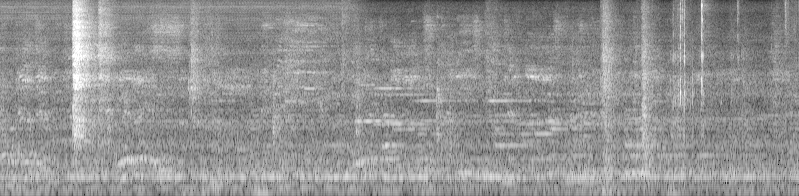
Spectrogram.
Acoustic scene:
cafe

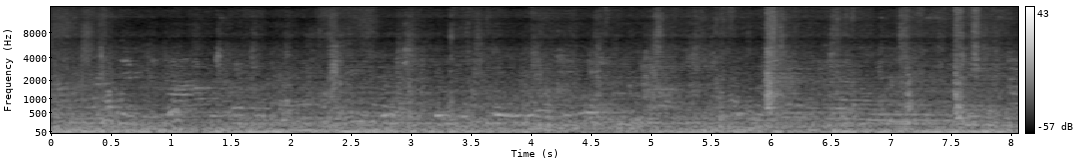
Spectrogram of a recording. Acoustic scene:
residential area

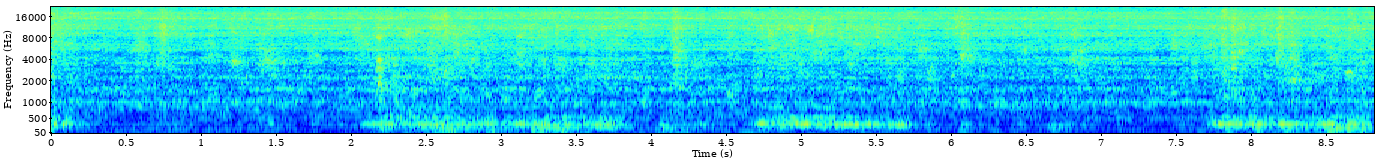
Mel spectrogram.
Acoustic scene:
restroom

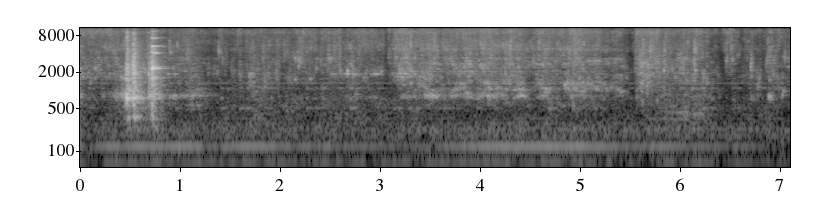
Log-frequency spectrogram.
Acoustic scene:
kitchen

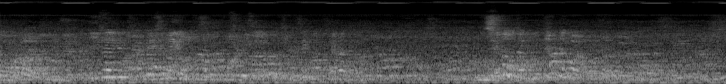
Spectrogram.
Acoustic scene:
cafe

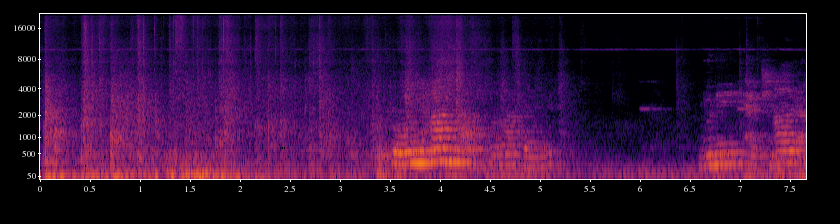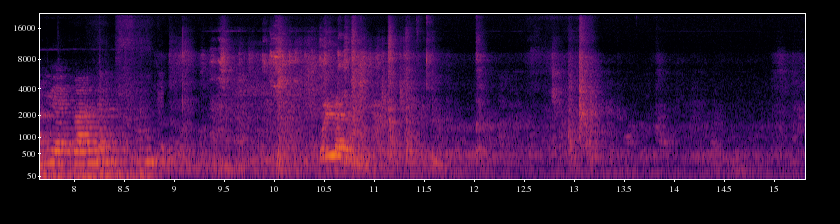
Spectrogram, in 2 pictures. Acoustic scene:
elevator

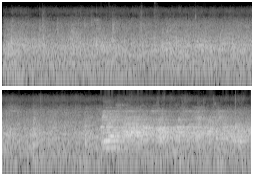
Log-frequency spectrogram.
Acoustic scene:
subway station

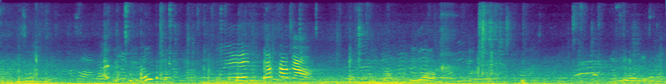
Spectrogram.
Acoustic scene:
residential area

